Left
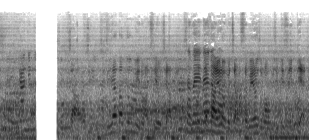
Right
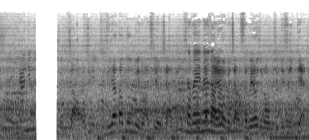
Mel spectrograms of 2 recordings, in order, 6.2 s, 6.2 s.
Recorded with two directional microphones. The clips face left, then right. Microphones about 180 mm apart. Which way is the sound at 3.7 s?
55° right (ahead or behind).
